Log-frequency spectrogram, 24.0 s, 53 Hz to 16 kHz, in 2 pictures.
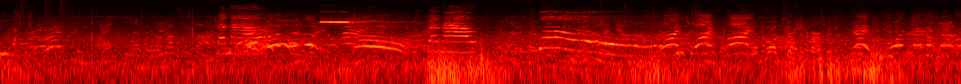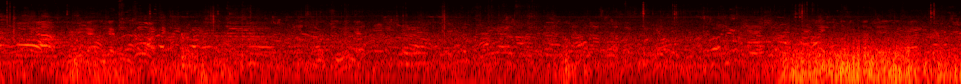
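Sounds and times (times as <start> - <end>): players shouting: 10.6 - 12.8.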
